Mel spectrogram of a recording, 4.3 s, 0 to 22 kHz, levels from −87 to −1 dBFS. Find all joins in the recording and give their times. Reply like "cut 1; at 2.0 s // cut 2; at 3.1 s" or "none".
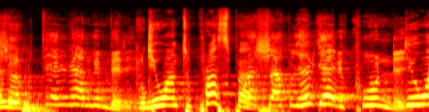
none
